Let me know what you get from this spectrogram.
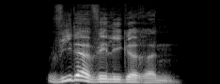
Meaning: inflection of widerwillig: 1. strong genitive masculine/neuter singular comparative degree 2. weak/mixed genitive/dative all-gender singular comparative degree
- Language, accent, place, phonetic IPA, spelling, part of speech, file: German, Germany, Berlin, [ˈviːdɐˌvɪlɪɡəʁən], widerwilligeren, adjective, De-widerwilligeren.ogg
